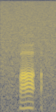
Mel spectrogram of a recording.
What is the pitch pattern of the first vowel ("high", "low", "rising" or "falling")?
falling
